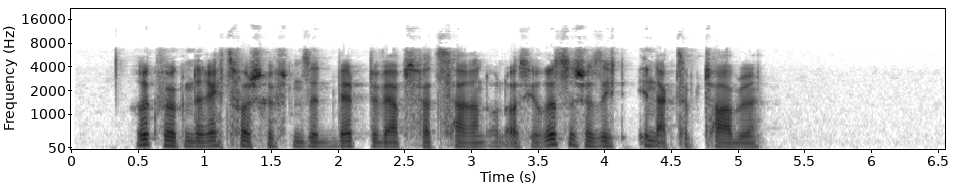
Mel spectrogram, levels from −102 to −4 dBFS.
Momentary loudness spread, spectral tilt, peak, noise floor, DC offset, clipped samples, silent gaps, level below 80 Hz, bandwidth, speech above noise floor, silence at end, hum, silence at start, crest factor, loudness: 9 LU; -3.5 dB/octave; -2 dBFS; -80 dBFS; under 0.1%; under 0.1%; none; -62 dBFS; 7.2 kHz; 58 dB; 1.4 s; none; 0.5 s; 22 dB; -20 LUFS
